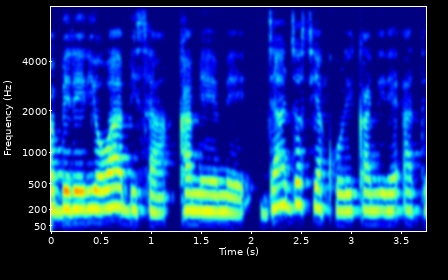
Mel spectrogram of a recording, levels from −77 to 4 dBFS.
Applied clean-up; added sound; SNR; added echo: none; none; none; none.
